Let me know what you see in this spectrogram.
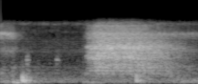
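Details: Mechanical ventilator (test unit, not on a patient) in volume assist-control mode: quiet pause, then a steady rushing hiss of air for about a second as a breath is delivered.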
